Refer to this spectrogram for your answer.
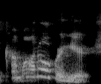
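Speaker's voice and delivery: high, friendly call across the playground. Retold or imitated. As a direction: call the boy over, lightly. Calling the boy over.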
